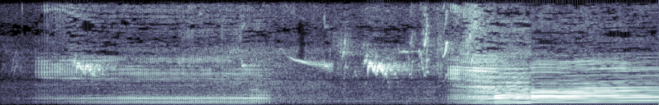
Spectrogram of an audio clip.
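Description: A cow moos twice, loud: a long, steady low moo, a short pause, then a second, stronger moo that rises and holds to the end. No one speaks.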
